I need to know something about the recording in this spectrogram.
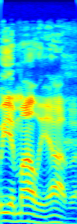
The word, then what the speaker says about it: Iamaleava: But also, Nico Iamaleava. I mean, let's not stray too far. Yeah. Well done on the pronunciation.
